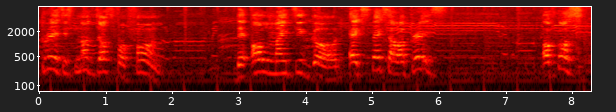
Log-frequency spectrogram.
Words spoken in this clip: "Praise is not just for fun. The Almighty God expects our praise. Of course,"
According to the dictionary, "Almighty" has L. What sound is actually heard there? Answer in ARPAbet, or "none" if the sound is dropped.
L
